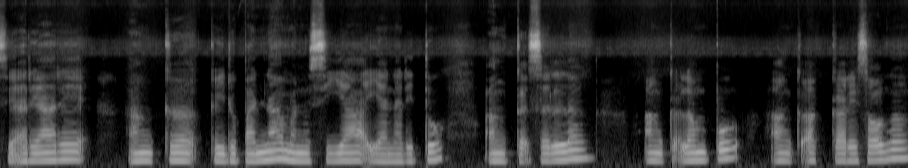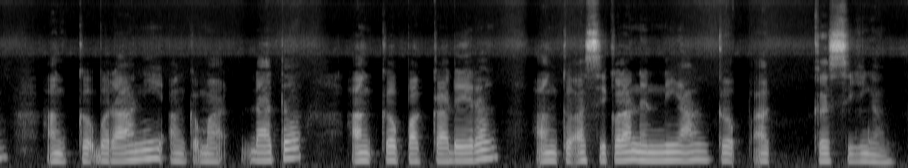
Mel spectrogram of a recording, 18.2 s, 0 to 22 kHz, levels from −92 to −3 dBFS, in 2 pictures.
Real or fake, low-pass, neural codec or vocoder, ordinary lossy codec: real; none; none; none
